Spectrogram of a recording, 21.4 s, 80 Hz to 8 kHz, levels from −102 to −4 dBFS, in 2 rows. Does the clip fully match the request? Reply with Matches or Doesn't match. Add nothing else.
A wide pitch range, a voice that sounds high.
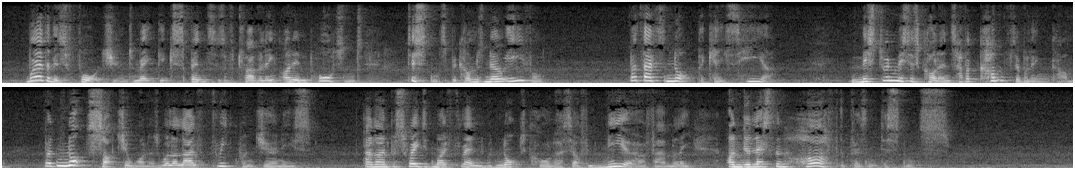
Matches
